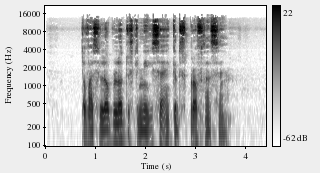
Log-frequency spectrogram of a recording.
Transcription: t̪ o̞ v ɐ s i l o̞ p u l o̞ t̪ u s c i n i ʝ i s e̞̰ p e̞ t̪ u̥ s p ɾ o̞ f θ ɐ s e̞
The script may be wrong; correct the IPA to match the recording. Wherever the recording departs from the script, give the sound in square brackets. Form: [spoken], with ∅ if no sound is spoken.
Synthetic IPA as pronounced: t̪ o̞ v ɐ s i l o̞ p u l o̞ t̪ u s c i n i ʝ i s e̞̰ [c] e̞ t̪ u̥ s p ɾ o̞ f θ ɐ s e̞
